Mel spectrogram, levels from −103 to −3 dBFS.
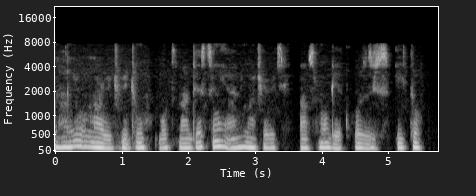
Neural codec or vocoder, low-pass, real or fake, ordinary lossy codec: none; none; real; none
